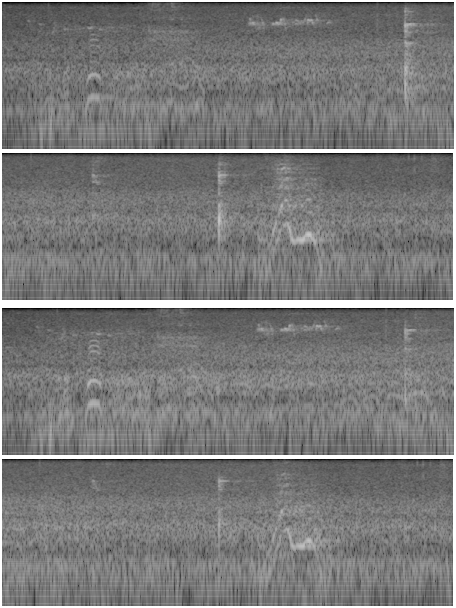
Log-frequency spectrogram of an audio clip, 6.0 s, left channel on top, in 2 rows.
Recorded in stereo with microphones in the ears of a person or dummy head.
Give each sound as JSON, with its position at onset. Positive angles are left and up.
{"t": 0.2, "sound": "laughter", "side_deg": -5, "distance_m": 0.9}
{"t": 2.7, "sound": "hammering", "side_deg": 30, "distance_m": 1.4}
{"t": 4.7, "sound": "a zipper", "side_deg": 20, "distance_m": 2.5}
